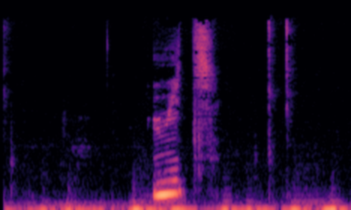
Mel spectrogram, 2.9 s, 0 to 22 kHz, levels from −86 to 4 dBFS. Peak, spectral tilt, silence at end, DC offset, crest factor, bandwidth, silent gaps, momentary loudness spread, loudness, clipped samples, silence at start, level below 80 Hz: -10 dBFS; -4.5 dB/octave; 0 s; under 0.1%; 16 dB; 16 kHz; none; 21 LU; -23 LUFS; under 0.1%; 0.05 s; -46 dBFS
